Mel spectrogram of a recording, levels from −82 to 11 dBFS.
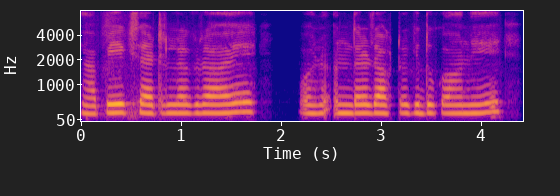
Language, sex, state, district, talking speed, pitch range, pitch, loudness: Hindi, female, Uttar Pradesh, Shamli, 175 wpm, 225-235 Hz, 230 Hz, -15 LUFS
